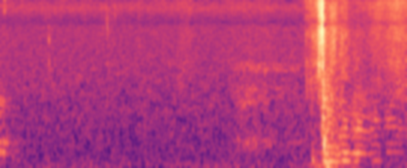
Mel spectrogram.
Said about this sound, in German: und hört man die Fliege?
